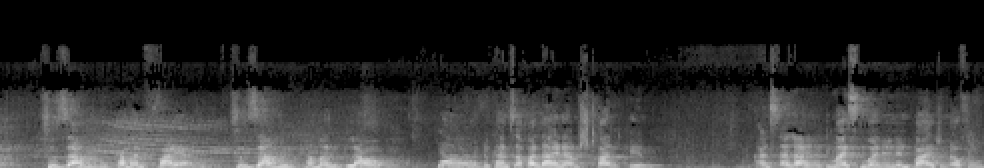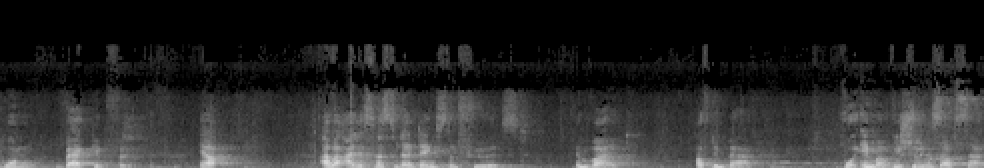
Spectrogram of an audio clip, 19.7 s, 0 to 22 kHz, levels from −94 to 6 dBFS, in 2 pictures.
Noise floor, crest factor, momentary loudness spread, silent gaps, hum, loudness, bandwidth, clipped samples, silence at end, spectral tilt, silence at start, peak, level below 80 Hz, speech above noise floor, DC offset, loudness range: -50 dBFS; 18 dB; 16 LU; none; none; -19 LUFS; 16 kHz; under 0.1%; 0 s; -5 dB/octave; 0 s; -2 dBFS; -52 dBFS; 31 dB; under 0.1%; 6 LU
